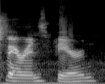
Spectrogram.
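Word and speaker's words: Sphyrn: the spelling on that one uh s-p-h-y-r-n it's fahrens yeah um yeah uh he's like yeah boring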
